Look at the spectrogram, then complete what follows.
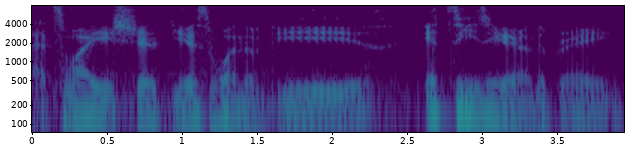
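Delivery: very low, soft, rumbling growl. Narrator reading Carl's line as he holds up a joint, growling Carl voice. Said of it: "you're kind of using the same like growl".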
